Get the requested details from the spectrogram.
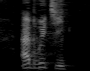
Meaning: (adjective) 1. whose physical or mental capacities have been impaired by tiredness or another factor; dazed 2. moronic, idiotic; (noun) moron, idiot, fool; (verb) past participle of abrutir
- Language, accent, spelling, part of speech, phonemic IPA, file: French, France, abruti, adjective / noun / verb, /a.bʁy.ti/, LL-Q150 (fra)-abruti.wav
